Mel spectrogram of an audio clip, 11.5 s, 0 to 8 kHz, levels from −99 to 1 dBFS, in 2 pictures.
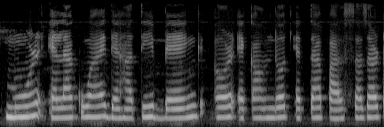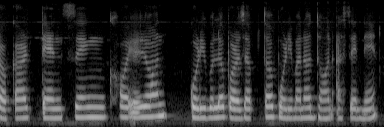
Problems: none marked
